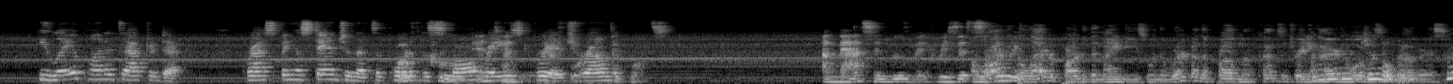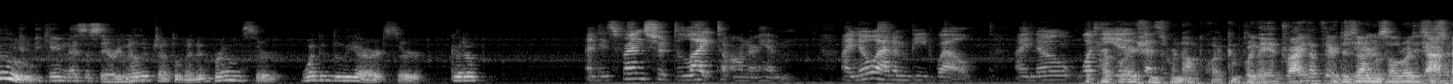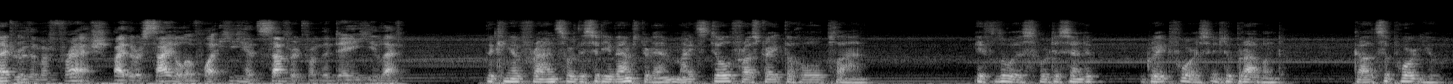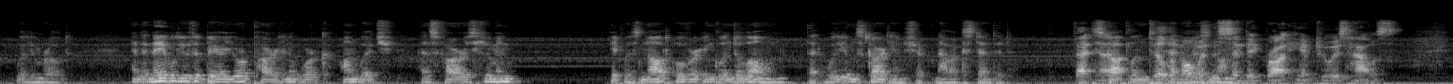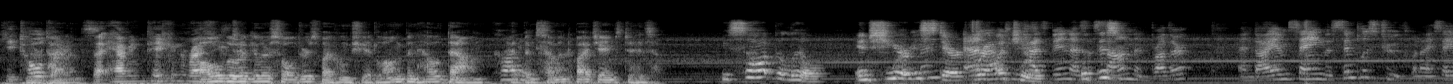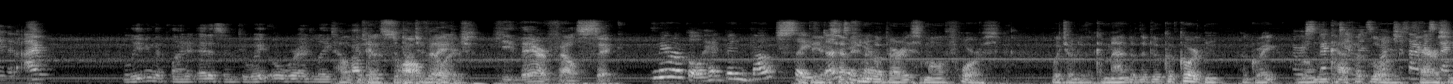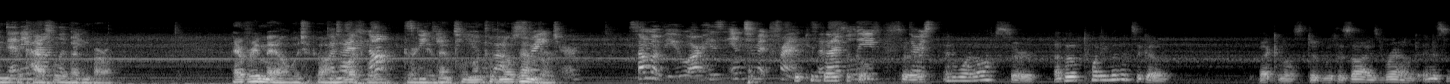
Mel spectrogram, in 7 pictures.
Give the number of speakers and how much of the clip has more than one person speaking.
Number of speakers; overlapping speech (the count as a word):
seven, about 26%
